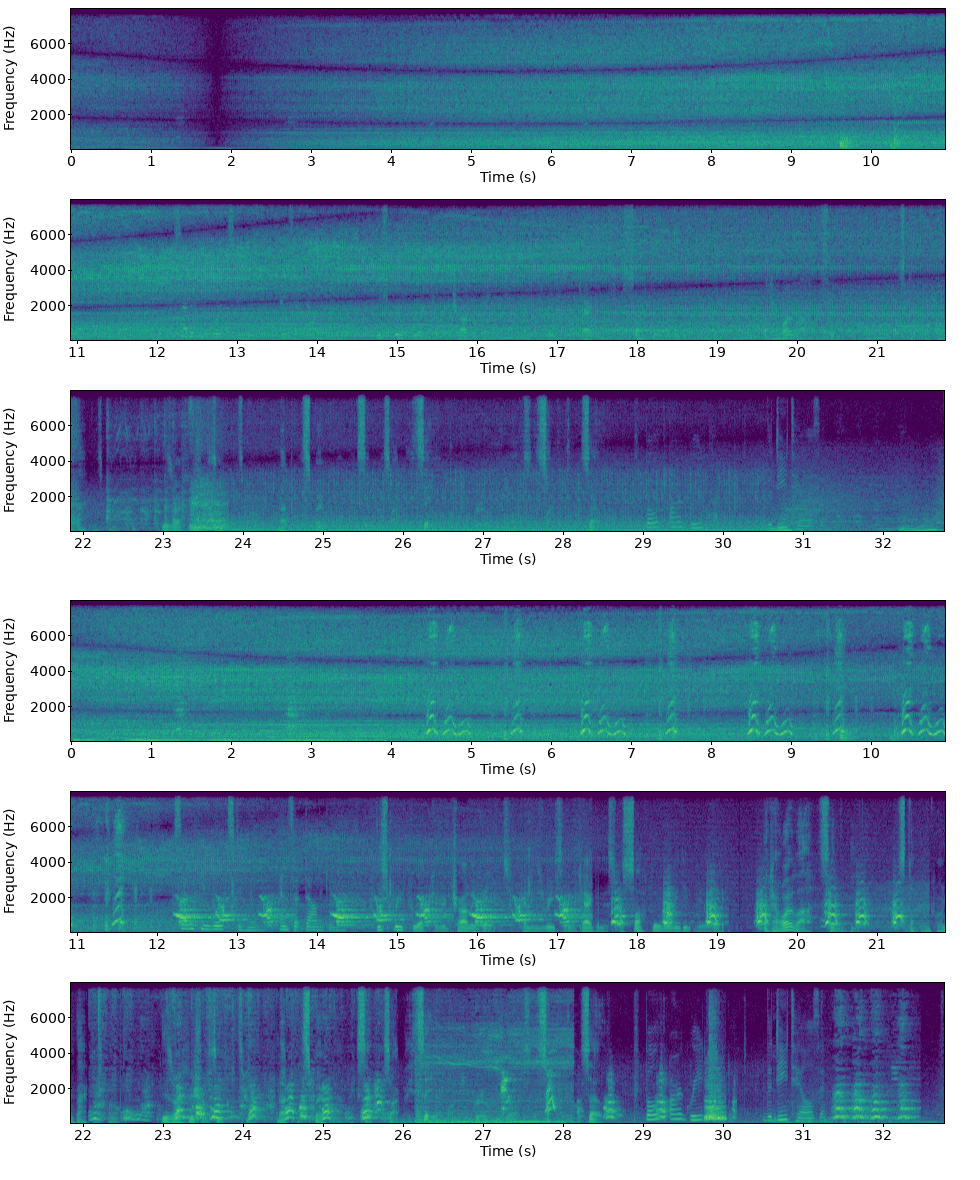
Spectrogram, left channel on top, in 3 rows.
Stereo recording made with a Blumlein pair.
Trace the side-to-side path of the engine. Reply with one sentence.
You can hear the engine travel towards the left.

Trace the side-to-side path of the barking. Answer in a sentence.
In this clip you hear the barking stay put.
